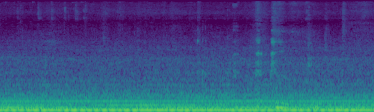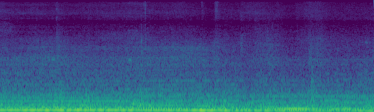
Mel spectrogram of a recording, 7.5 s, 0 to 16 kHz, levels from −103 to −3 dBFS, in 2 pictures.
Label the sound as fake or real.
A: real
